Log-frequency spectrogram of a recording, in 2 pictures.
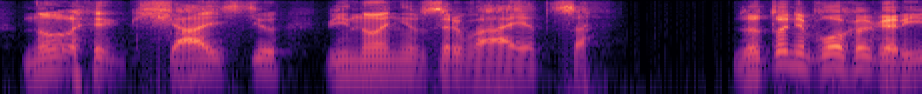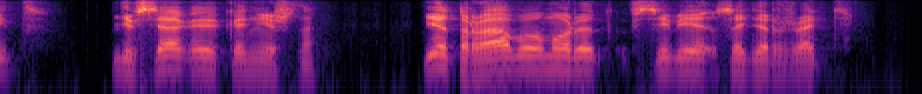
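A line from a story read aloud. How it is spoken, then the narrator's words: Laughing, then calm reply. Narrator (Russian): Гость рассмеялся и, успокоившись, ответил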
